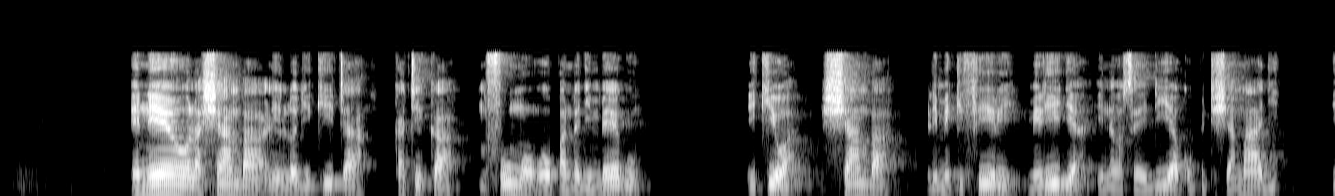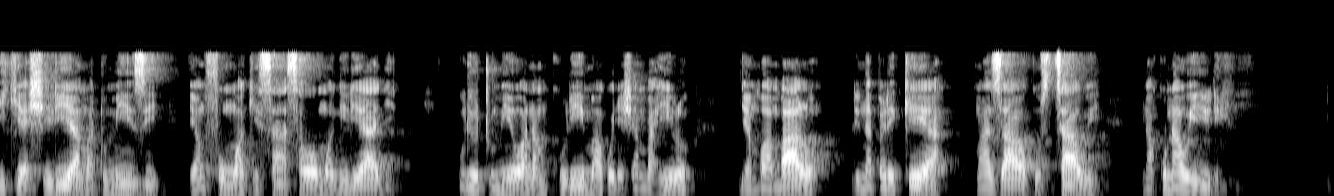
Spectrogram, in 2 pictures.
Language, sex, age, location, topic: Swahili, male, 25-35, Dar es Salaam, agriculture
